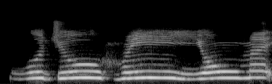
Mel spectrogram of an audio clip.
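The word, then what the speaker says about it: وجوه يومئذ: Wujuhun yawma idhin ghashiyah. Yeah. So make sure that you pronounce this properly. Say wujuhun yaw, like this, not yo.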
